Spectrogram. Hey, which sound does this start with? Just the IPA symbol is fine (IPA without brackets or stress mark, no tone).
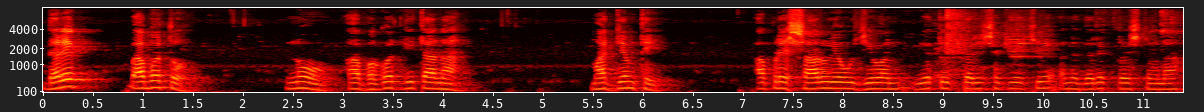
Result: d̪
